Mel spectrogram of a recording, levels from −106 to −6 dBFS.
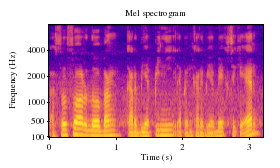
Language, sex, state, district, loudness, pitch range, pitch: Karbi, male, Assam, Karbi Anglong, -17 LUFS, 105-135 Hz, 125 Hz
